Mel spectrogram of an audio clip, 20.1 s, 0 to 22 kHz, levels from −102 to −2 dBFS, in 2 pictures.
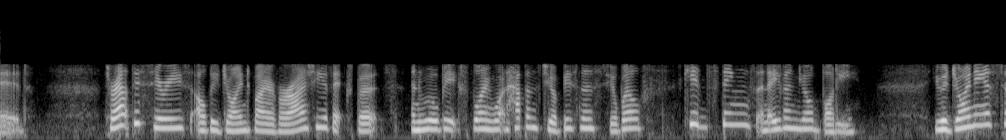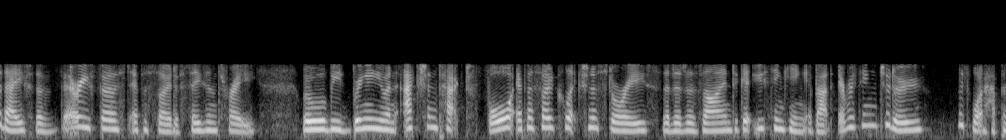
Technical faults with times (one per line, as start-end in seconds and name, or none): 0.00-20.12 iLBC codec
